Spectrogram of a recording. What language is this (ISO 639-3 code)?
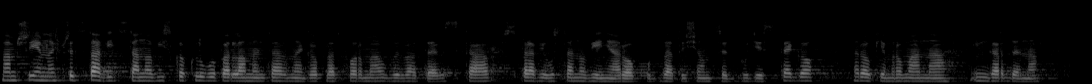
pol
